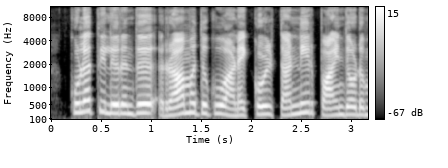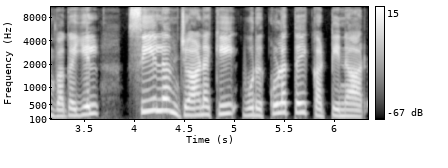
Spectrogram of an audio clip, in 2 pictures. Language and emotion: Tamil, neutral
